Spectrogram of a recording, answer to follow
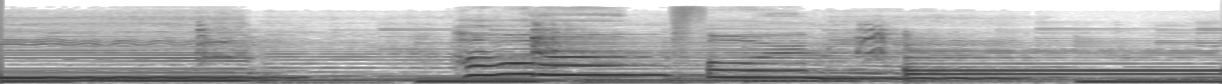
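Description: Slow folk-pop band playing live, with acoustic guitar, upright bass and drums. A voice holds a note with vibrato for the first second or so, then a few held melody notes slide into pitch over sustained bass notes, with a couple of light drum or cymbal hits.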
